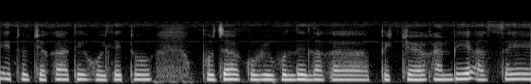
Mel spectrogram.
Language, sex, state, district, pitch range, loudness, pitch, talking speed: Nagamese, female, Nagaland, Dimapur, 220-235 Hz, -19 LUFS, 225 Hz, 145 wpm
